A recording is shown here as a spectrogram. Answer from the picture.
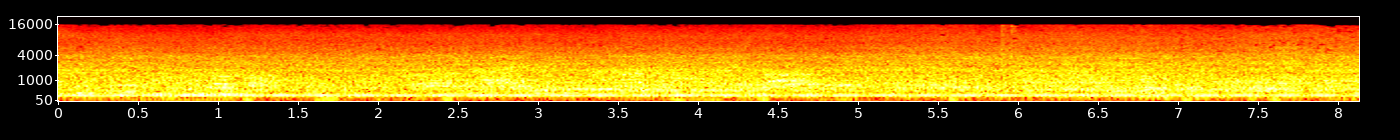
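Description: Steady machine hum holding one low tone, like a fan or motor running, with faint voices in the background.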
